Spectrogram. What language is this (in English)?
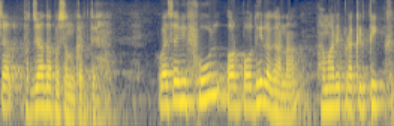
Hindi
